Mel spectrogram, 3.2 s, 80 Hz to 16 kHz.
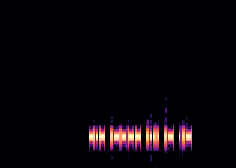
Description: Morse code, heard as a keyed tone, about 47 wpm, 700 Hz. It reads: K1HAU
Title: USA Call Signs - 5 Characters - 4x Character Spacing - 50wpm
